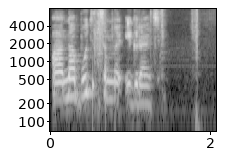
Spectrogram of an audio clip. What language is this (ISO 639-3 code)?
rus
